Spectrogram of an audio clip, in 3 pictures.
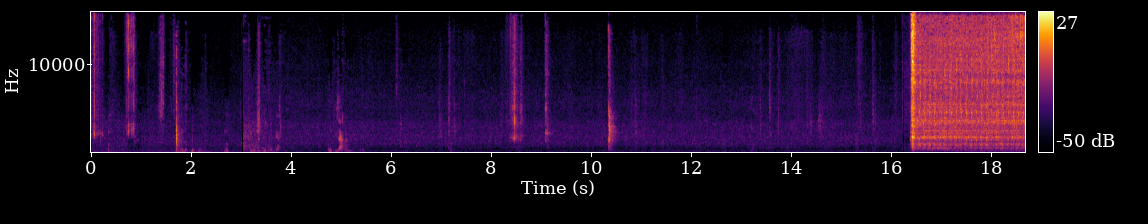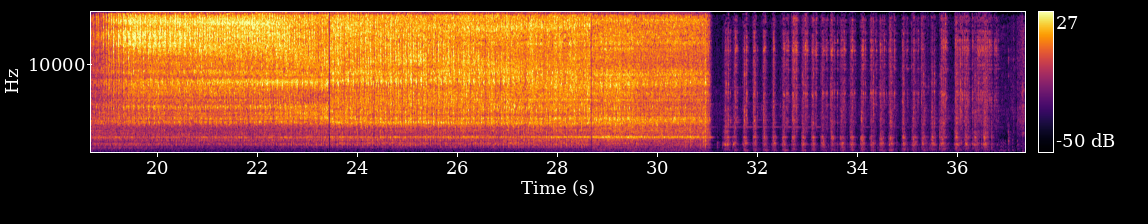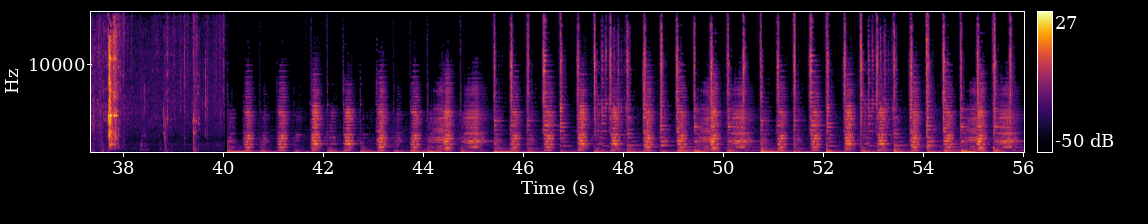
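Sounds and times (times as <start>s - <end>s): wood lathe scraping hiss: 16.4s - 37.2s.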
